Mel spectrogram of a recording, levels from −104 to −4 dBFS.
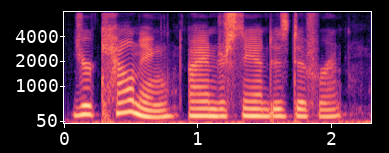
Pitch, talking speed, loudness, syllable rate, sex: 205 Hz, 155 wpm, -16 LUFS, 5.5 syllables/s, female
